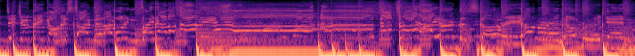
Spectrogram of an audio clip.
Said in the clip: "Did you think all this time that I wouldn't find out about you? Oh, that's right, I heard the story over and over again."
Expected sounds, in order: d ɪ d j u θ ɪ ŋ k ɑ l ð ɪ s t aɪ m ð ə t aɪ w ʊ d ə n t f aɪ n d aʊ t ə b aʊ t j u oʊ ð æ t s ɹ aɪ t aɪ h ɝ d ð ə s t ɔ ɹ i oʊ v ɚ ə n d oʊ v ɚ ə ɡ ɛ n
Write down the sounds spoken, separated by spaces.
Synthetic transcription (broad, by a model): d ɪ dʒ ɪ θ ɪ ŋ k ɑ l ð ɪ s t aɪ m ð ə t aɪ w ʊ d n t f aɪ n d aʊ t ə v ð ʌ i ð æ t s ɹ aɪ aɪ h ɝ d ð ə s t ɔ ɹ i oʊ v ɚ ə n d oʊ v ɚ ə ɡ ɛ n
